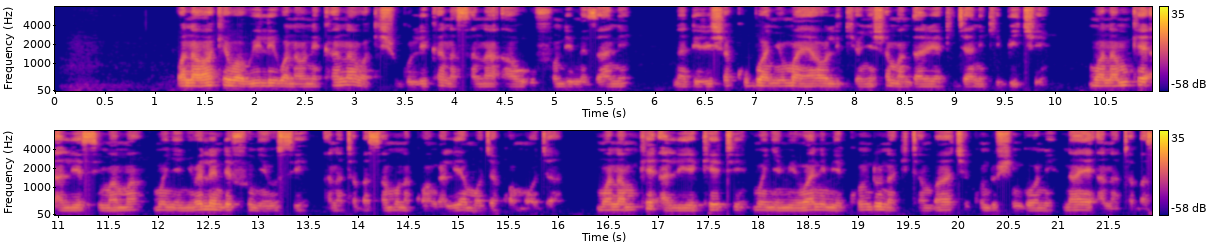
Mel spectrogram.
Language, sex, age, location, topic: Swahili, male, 18-24, Nairobi, education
